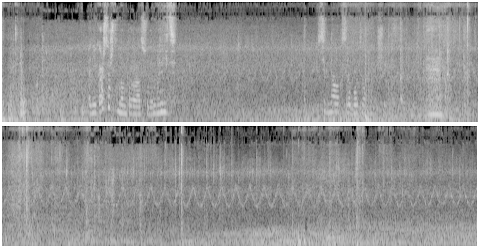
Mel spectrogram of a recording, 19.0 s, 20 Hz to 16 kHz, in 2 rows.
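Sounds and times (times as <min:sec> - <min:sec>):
car alarm wailing: 0:00.0 - 0:19.0
steady low rumble: 0:00.0 - 0:19.0.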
